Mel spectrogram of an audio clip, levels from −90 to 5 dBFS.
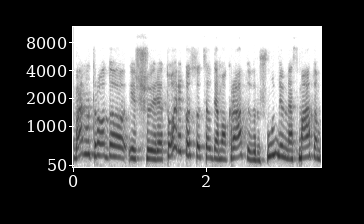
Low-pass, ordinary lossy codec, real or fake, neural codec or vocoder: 7.2 kHz; Opus, 24 kbps; fake; codec, 16 kHz, 16 kbps, FreqCodec, smaller model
